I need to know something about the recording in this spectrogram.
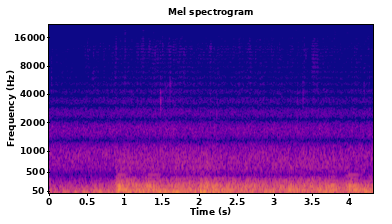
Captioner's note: thunder rumbling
